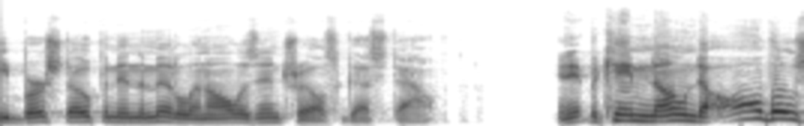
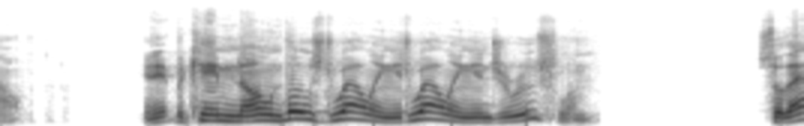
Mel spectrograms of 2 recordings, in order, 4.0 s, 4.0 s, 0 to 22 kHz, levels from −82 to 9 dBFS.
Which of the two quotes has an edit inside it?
second; 2 cuts; at 1.4 s, 2.0 s

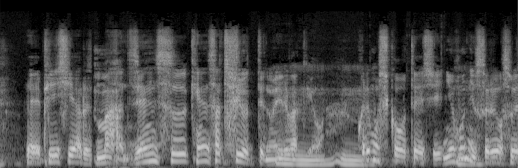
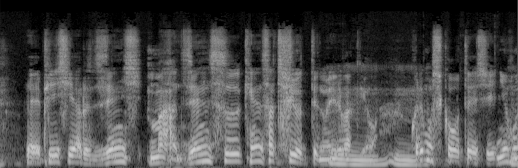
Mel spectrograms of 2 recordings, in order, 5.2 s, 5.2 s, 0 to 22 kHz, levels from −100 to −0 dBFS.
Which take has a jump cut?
first; 1 cut; at 0.9 s

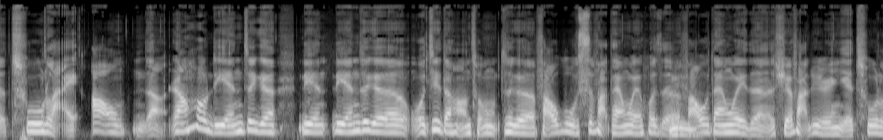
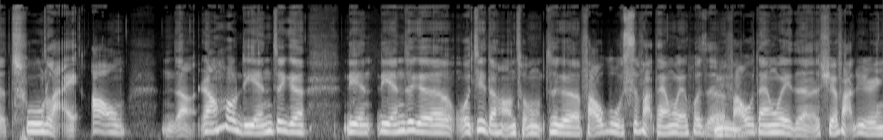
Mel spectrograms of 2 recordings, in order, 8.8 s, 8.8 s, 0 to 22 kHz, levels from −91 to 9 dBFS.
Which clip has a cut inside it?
first; 2 cuts; at 1.3 s, 2.9 s

